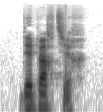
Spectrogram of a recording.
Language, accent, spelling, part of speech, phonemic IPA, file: French, France, départir, verb, /de.paʁ.tiʁ/, LL-Q150 (fra)-départir.wav
- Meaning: 1. to divest, dispose of 2. to distribute 3. to depart, to leave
